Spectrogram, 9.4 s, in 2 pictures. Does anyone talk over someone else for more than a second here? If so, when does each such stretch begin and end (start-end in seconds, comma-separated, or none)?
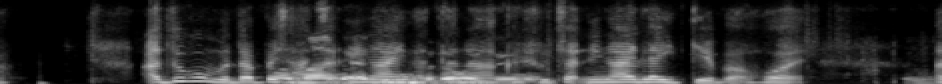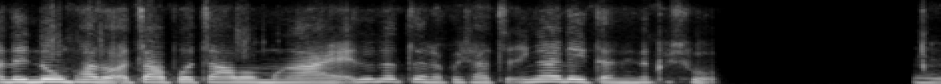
1.6-3.1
